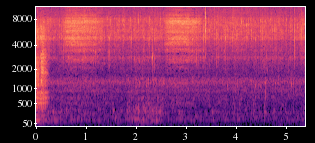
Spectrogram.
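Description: Underwater sound of a scuba diver breathing through a regulator: hissing swells about every two seconds over a low bubbling rumble, with a loud burst of bubbles right at the start.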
